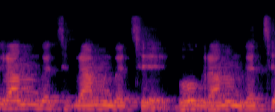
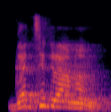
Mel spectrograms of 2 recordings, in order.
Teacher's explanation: जब हम किसी क्रियापद को बाद में उच्चारण करते हैं तो उसमें अनुदात्त होता है वो, लेकिन उसको आदि में बोलते हैं तो उदात्त हो जाता है।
